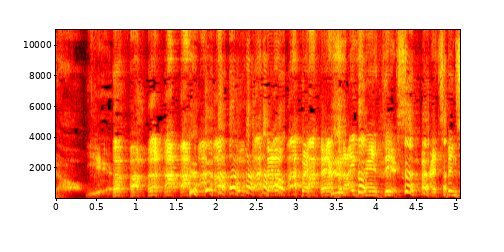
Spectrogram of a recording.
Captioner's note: laughing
